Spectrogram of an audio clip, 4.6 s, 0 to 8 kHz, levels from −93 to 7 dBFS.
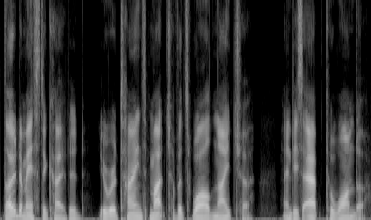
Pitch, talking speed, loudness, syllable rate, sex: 105 Hz, 180 wpm, -22 LUFS, 5.5 syllables/s, male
